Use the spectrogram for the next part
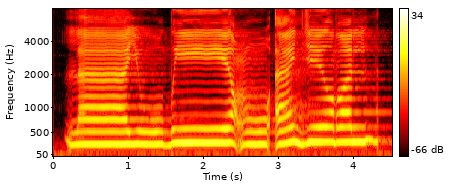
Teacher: Maka cara membunyikannya, dhad yang kasrah kita panjangkan 2 harokat saja. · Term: mad tabi'i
